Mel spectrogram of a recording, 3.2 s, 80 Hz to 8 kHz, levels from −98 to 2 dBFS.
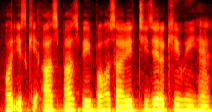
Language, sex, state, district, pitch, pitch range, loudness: Hindi, male, Bihar, Kaimur, 130 Hz, 130-145 Hz, -16 LUFS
